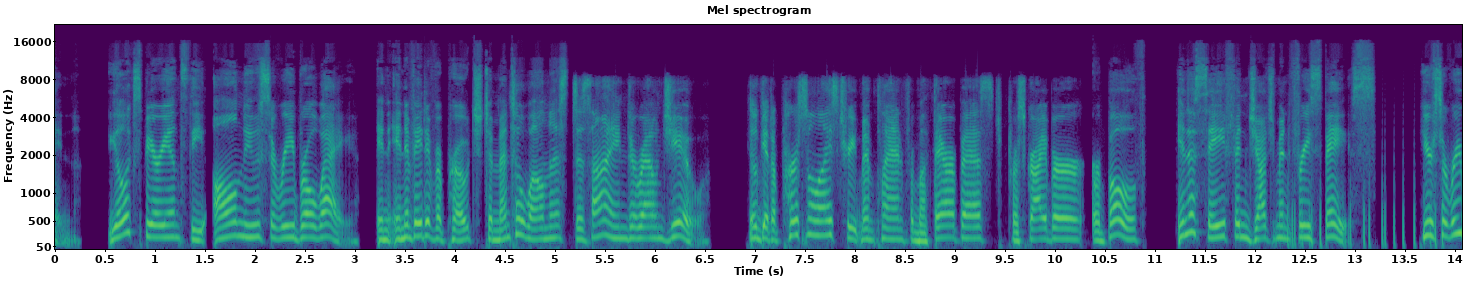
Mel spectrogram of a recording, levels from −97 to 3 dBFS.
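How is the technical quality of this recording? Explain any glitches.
The recording has two clear faults: a stretch of reduced coding quality and, at the end, a run of clicks.

From 4.51 s, just after "an innovative approach to", the speech turns rough and muffled until about 11.37 s, clearing by "safe and". This is a call bitrate drop: the encoder's rate fell from 32 to 11 kbps, staying at its lowest for about 4.5 s, and the audio bandwidth shrank from 20 kHz to 8 kHz.

From 12.32 s, after "safe and", to the end of the clip, irregular ticking runs at about 11 clicks per second, peaking around 5 dB above the speech. This train of clicks is likely caused by interference, a faulty connection or a faulty power supply injecting repeated pulses.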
